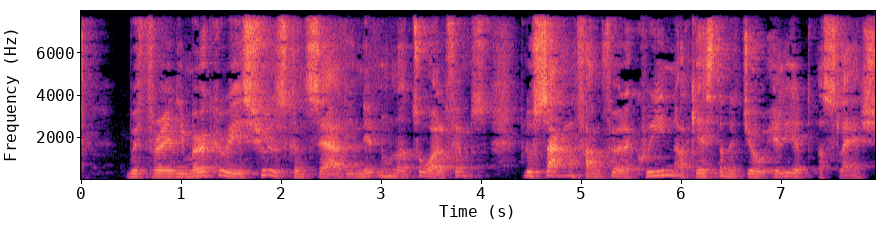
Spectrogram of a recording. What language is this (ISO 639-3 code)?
dan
